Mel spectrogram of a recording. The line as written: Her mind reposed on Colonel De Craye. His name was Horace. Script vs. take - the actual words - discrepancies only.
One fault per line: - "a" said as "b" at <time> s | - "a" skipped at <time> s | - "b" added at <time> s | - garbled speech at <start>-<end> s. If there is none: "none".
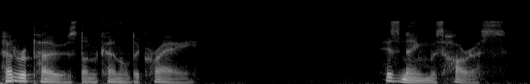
- "mind" skipped at 0.1 s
